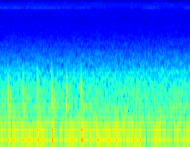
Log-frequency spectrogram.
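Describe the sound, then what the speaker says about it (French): Six even knocks on a door, a quick steady series of muffled thumps in the first second, followed by quiet room tone. "quelqu'un frappe à la porte"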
